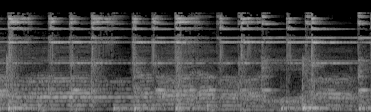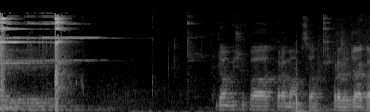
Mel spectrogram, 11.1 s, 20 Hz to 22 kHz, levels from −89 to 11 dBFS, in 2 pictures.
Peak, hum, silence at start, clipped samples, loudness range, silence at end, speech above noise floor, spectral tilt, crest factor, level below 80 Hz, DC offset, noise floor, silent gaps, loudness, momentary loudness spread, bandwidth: -4 dBFS; none; 0 s; under 0.1%; 7 LU; 0 s; 29 dB; -1 dB/octave; 22 dB; -58 dBFS; under 0.1%; -67 dBFS; none; -20 LUFS; 23 LU; 14 kHz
